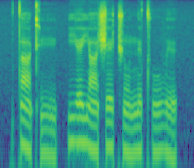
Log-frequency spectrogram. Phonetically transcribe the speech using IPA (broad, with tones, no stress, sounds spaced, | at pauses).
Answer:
t ã˦˨ kʼ iː˨ | j e˦ j ã˨ ʃ e˦ t͡ʃ ũ˨ n ɪ˦ tʰ u˨˦ β ɪ˨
